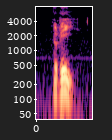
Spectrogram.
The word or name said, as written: Rie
